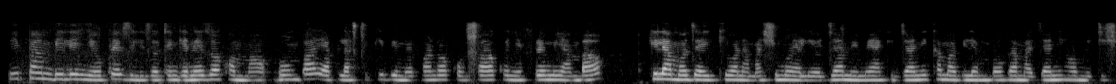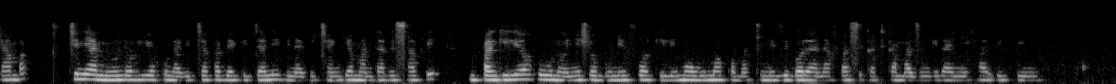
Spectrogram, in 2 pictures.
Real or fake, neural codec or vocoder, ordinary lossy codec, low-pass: real; none; Opus, 16 kbps; 7.2 kHz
